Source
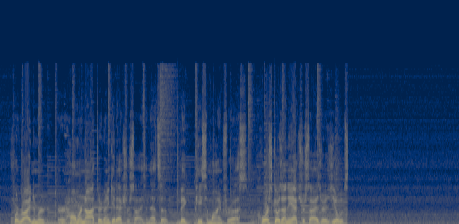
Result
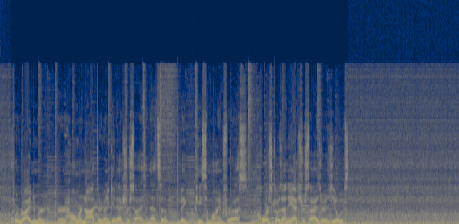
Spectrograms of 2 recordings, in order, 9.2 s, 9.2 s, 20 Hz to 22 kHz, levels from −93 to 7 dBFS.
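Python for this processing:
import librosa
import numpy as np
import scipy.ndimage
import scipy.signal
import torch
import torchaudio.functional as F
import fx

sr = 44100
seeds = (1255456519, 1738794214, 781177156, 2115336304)

y = scipy.signal.sosfilt(scipy.signal.butter(2, 64.0, 'highpass', fs=sr, output='sos'), x)
y = fx.env_flatten(y, sr, amount_pct=70)
y = y * 10.0 ** (1.5 / 20.0)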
